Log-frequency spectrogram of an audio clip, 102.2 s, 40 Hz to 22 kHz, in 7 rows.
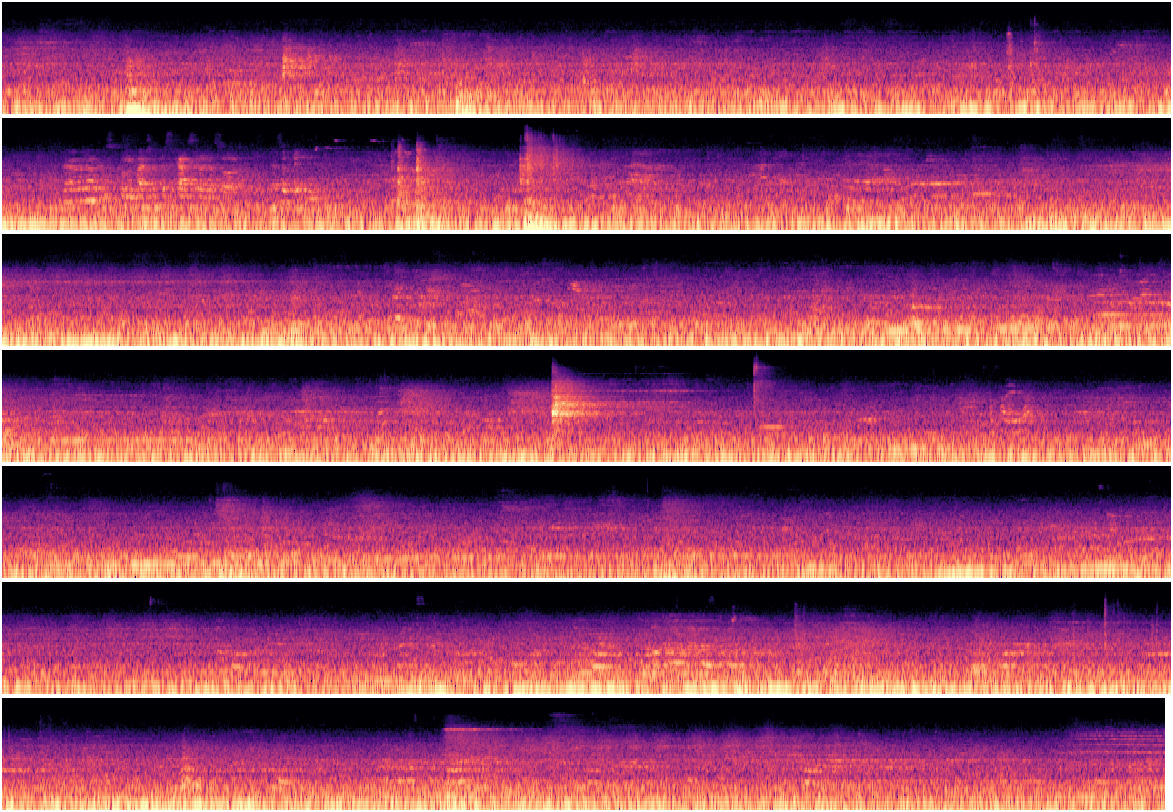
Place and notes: Ascolto il tuo cuore, città. I listen to your heart, city. Several chapters **SCROLL DOWN FOR ALL RECORDINGS** - Saturday afternoon without passages of plane in the time of COVID19 Soundscape
"Saturday afternoon without passages of plane in the time of COVID19" Soundscape
Chapter LXXI of Ascolto il tuo cuore, città. I listen to your heart, city.
Saturday May 9th 2020. Fixed position on an internal (East) terrace at San Salvario district Turin, sixty days after (but sixth day of Phase 2) emergency disposition due to the epidemic of COVID19.
Start at 2:59 p.m. end at 4:00 p.m. duration of recording 01:01:00
Provincia di Torino, Piemonte, Italia, May 2020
